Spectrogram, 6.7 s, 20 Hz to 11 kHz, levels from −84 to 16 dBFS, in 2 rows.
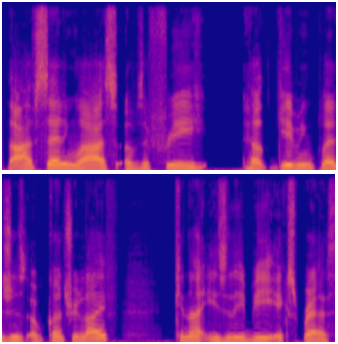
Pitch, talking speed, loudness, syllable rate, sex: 205 Hz, 145 wpm, -18 LUFS, 4.9 syllables/s, female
